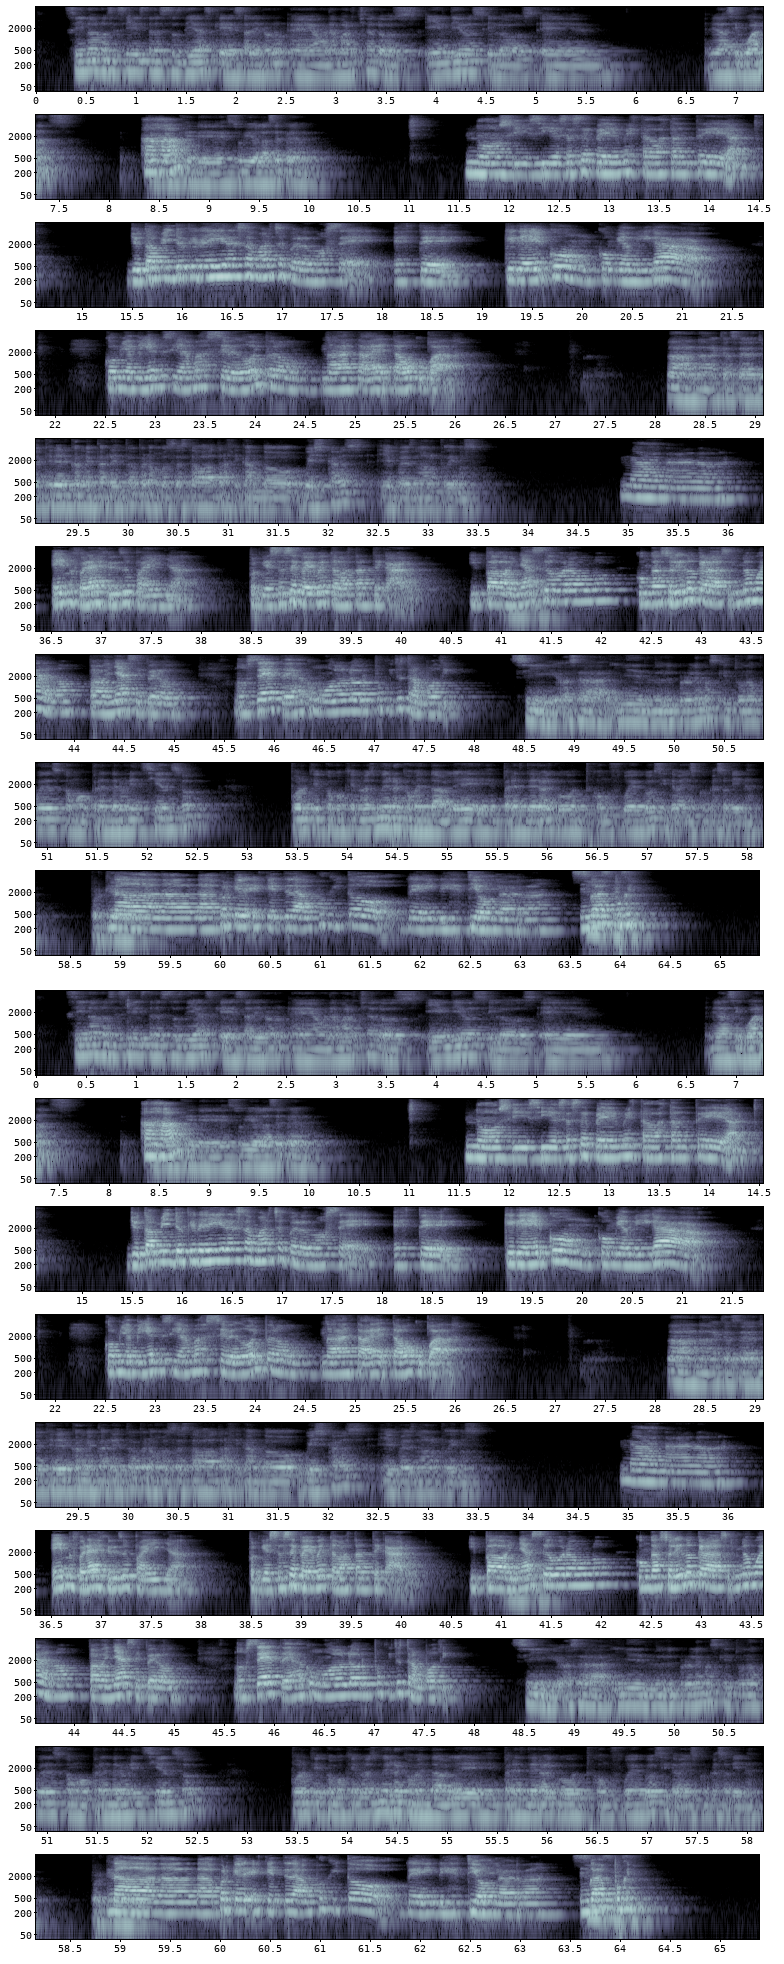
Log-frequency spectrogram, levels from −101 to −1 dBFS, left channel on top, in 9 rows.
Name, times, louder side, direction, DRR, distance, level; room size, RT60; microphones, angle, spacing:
voice 1, 0.3-5.7 6.7-7.6 8.4-10.0 28.1-33.5 41.0-41.4 48.4-52.5 53.4-58.1 58.7-59.3 63.5-64.2, equal, 75° left, -3 dB, 0.6 m, -37 dB
voice 2, 8.3-8.7 11.6-14.4 15.5-18.7 19.2-21.2 22.5-26.1 34.9-36.0 36.5-37.9 38.5-40.1 40.7-42.1 42.4-45.0 45.6-47.7 58.9-63.2 63.6-64.2, right 2 dB, 45° right, 2 dB, 0.4 m, -29 dB
2.4 x 2.1 x 2.5 m, 0.67 s
head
